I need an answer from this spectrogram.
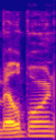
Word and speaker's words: Melbourne: Sending love from Melbourne, Australia.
